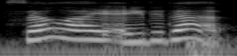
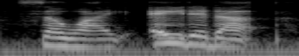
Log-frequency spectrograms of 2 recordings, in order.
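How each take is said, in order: First: The voice sounds casual and innocent. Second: The voice sounds angry and menacing. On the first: The speaker is not guilty. "it makes the wolf sound less guilty" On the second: The speaker is guilty and dangerous. "he sounds a little more angry and a little more scary"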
